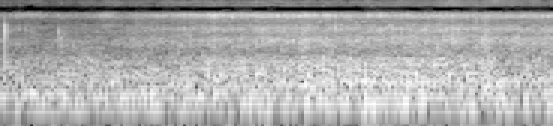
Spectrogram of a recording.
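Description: Town street ambience: a steady rush of noise that swells a little near the end.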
